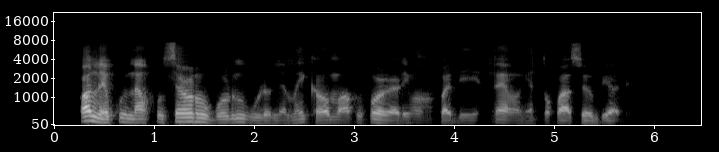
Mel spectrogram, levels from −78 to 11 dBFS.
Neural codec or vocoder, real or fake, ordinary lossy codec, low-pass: codec, 16 kHz, about 1 kbps, DyCAST, with the encoder's durations; fake; none; 7.2 kHz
